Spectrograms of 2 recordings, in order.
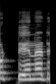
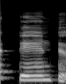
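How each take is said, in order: First: टेनट as two syllables, "te-nat"; wrong full न. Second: टेंट as one syllable, "tent"; correct half न. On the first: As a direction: put a vowel after n in टेनट. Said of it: "नहीं पढ़ना". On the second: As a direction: run n straight into the final t of टेंट. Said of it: "इसी तरीके से पढ़ना है". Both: Shown as a demonstration.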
